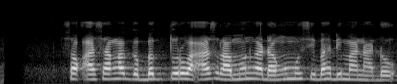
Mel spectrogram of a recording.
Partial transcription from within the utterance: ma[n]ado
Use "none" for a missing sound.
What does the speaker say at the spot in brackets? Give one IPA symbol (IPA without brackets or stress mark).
n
